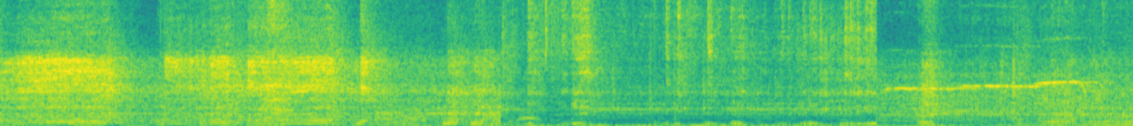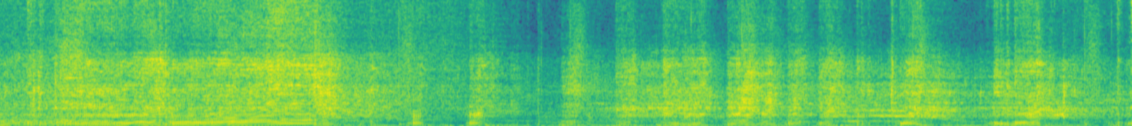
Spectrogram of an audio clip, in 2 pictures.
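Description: A dirt bike engine revs and roars up close, rising and falling in pitch.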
